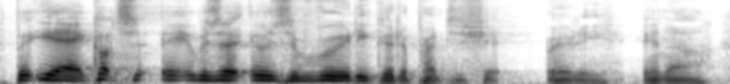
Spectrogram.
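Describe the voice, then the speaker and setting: A man's voice: medium pitch, very animated, very fast, mellow. A man in his forties, a guitar tech telling road stories in casual chat, swearing freely and laughing often. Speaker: podcast guest, guitar tech.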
